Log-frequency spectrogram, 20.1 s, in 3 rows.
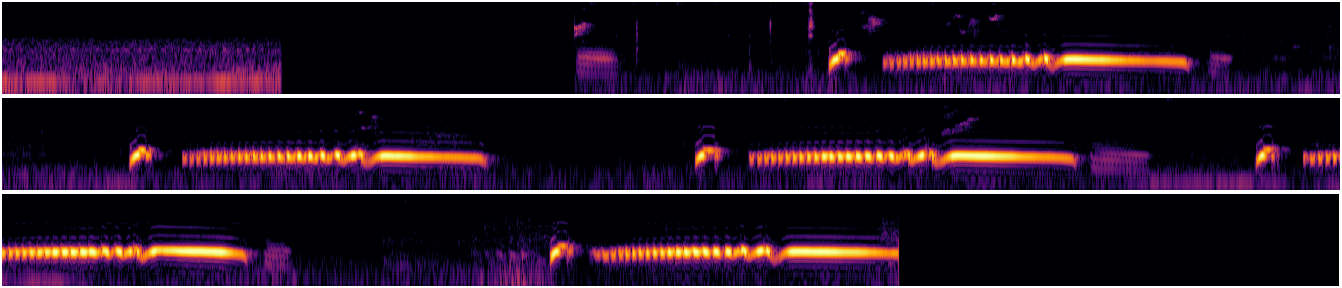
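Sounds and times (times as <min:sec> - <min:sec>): pigeon cooing: 0:04.0 - 0:06.2, 0:07.3 - 0:09.2, 0:10.1 - 0:15.0, 0:16.1 - 0:17.9.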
